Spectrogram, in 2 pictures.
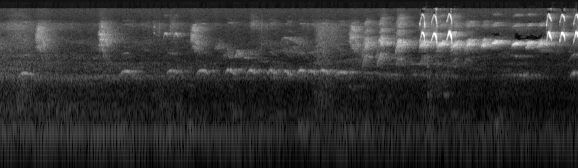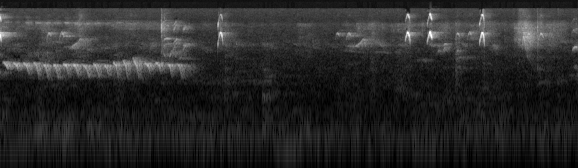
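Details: Canary song with pauses, used to spur silent or lazy canaries back into full song: a low, even trill, a bright high warble, then a rapid rattling tour, followed by quiet with scattered short chips.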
